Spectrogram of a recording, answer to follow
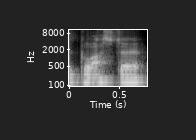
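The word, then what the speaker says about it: Gloucester: s t r uh there's gluster which is the same way which is spelled g l o u c s t r or some semblance of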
